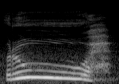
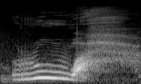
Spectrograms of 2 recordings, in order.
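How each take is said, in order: First: A long 'u' goes straight into the final consonant. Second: A short 'a' comes between 'u' and the final consonant. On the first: "شورق ضم صريح طويل، يبقى روح" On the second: "فيحط بتح ما بين الحيط والضم الطويل، فتنطق ايه احبه روح"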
